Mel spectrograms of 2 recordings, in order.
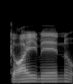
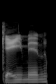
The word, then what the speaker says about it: Gaimin: Gaimin, or as the caster said, Gamin, which really annoyed me because that makes no sense in the English pronunciation, and they're crypto bros,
